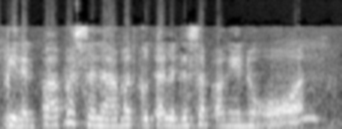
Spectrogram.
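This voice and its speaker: A woman's voice: mid-range voice, expressive, moderate pace, gravelly, slight background noise. A woman playing a caring, long-suffering, devout middle-aged mother in a radio drama, with tender emotion.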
